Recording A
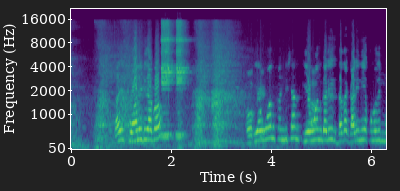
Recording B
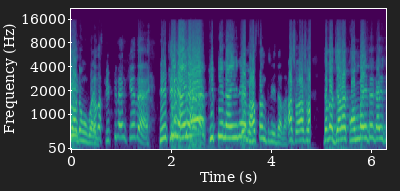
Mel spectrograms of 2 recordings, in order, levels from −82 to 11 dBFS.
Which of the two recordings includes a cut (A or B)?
B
